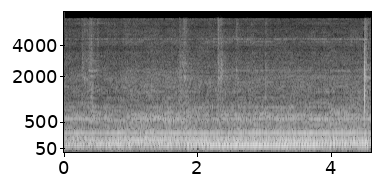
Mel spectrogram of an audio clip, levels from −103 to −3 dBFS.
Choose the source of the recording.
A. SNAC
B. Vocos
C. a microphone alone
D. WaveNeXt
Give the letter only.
A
